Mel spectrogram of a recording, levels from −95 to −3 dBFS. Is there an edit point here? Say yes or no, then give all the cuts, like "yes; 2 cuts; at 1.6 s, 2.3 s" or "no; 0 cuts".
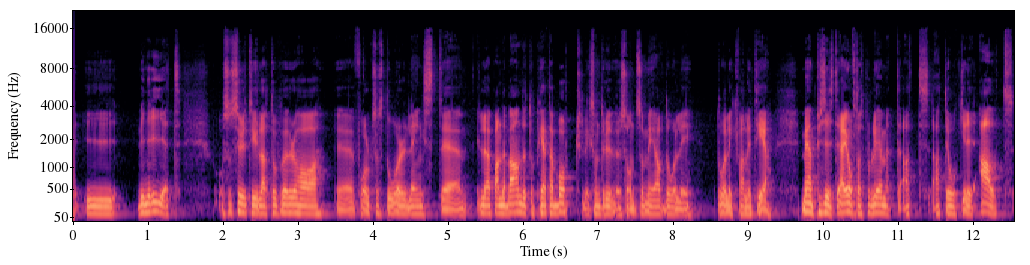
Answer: no; 0 cuts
